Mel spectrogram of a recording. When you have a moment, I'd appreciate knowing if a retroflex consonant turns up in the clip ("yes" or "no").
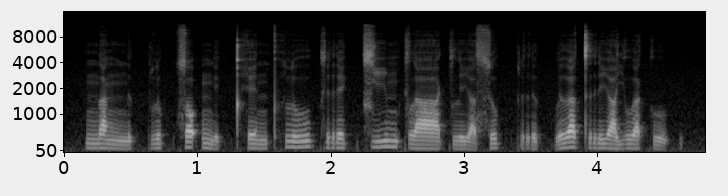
no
